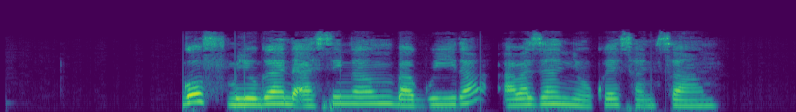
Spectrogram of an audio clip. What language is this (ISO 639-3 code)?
lug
